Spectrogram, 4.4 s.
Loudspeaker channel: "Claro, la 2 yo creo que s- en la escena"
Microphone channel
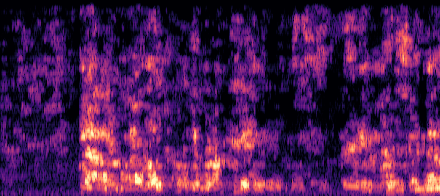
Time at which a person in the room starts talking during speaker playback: none

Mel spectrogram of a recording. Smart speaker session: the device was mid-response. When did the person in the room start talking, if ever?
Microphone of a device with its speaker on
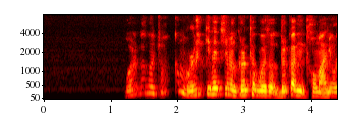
1.2 s

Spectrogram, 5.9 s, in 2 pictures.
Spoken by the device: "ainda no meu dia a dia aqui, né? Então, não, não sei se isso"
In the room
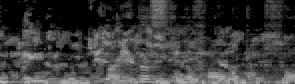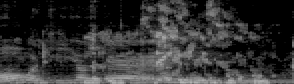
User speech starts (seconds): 1.1 s

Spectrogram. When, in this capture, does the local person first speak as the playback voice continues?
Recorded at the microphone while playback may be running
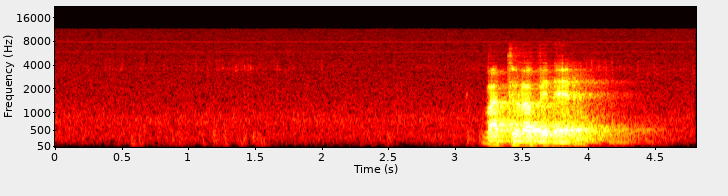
3.2 s

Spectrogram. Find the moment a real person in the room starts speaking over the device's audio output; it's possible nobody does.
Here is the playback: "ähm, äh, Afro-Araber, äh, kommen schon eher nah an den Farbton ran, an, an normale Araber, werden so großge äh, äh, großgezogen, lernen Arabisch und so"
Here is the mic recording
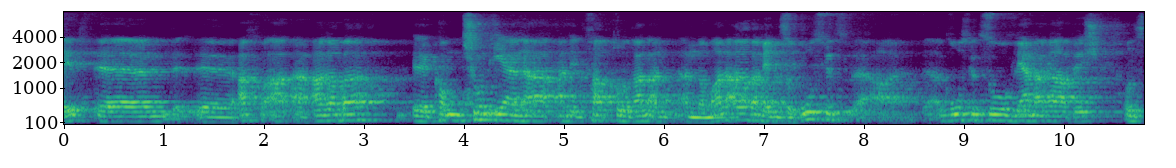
none

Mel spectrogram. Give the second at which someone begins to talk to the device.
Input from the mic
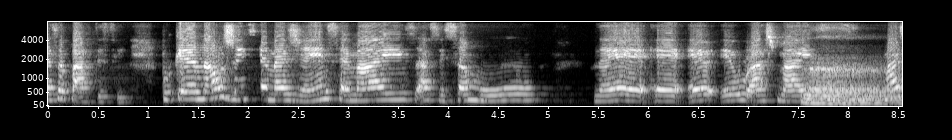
7.5 s

